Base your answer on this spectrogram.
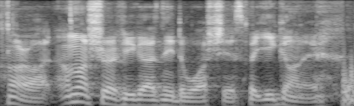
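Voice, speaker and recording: A man with an Australian accent speaks over noticeable background noise. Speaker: motorcycle mechanic. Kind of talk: tutorial. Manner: frustrated muttering with heavy swearing.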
